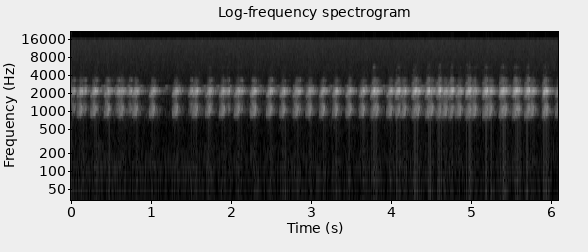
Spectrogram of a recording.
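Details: At a forest pond in North-East Italy on an April night, tree frogs sing in clear rhythmic bursts of raspy croaks, roughly two per second, with a few quieter callers behind.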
